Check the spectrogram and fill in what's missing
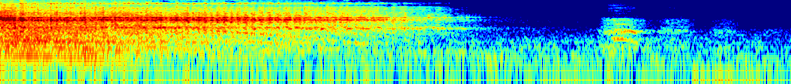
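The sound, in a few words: angle grinder grinding off rivets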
